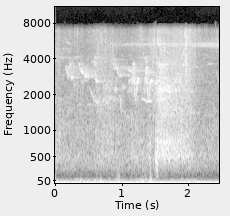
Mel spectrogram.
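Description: Insects trilling steadily at a high pitch, with short high chirps over the trill in the first second and a brief rustle near the end.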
